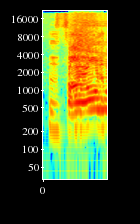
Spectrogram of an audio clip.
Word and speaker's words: pho: You've never had One of pho.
